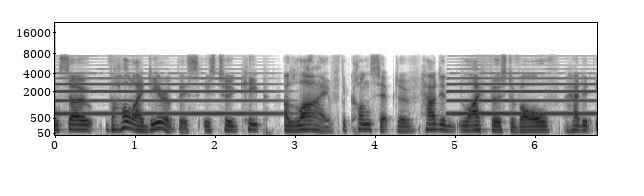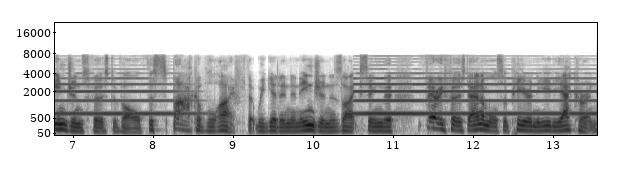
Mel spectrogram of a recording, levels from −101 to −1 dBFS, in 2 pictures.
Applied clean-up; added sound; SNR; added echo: none; Wind instrument, woodwind instrument; 5 dB; none.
